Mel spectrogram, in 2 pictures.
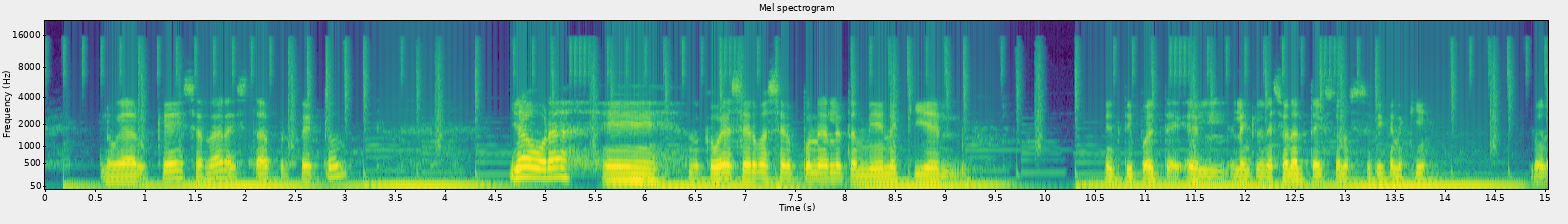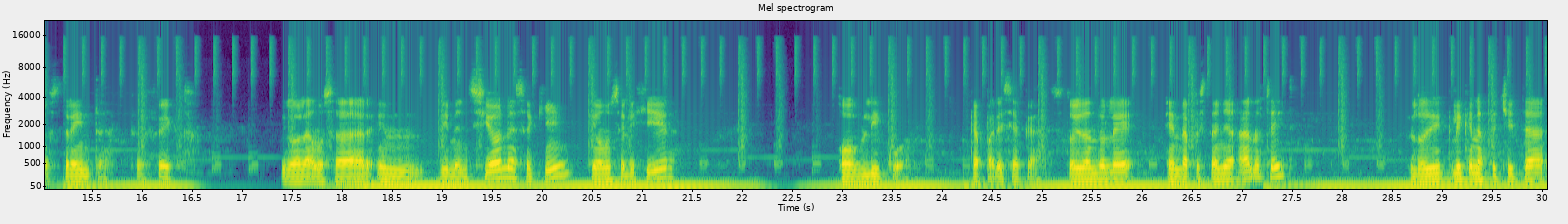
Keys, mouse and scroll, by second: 0.9 click, 2.1 middle click, 3.2-4.7 scroll up 1, 5.1 click, 7.5 click, 8.0 click, 8.7 click, 14.2 click, 16.2 middle click, 17.4 click, 25.0 click, 25.4 click.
